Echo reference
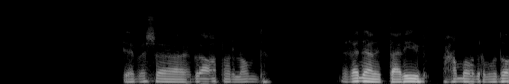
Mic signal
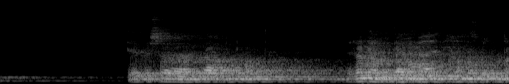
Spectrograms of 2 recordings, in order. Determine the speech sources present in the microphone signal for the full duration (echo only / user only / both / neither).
both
